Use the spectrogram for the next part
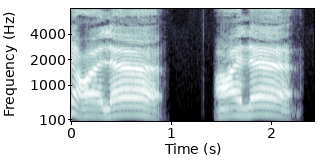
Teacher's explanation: یہاں پہ کھڑی زبر ہے تو ایک الف کے برابر کھینچے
